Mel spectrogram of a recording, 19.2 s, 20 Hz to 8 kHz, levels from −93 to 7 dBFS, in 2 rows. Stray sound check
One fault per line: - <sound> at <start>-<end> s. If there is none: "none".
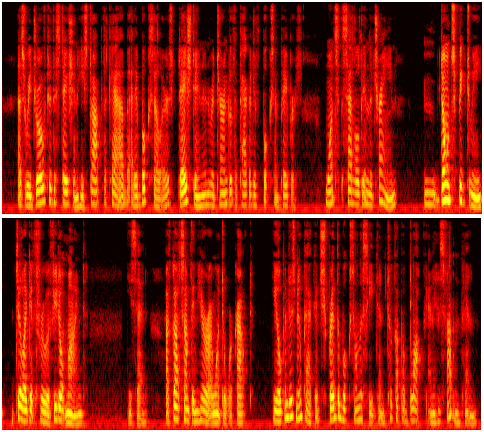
none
